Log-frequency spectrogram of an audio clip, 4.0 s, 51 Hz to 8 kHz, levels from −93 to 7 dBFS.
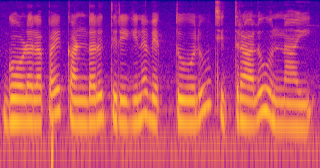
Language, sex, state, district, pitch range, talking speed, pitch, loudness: Telugu, female, Telangana, Mahabubabad, 200-230 Hz, 90 wpm, 205 Hz, -14 LUFS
